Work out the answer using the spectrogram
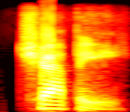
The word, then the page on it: chappy: American English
